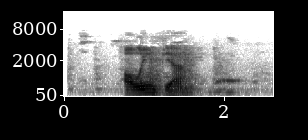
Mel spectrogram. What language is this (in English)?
Portuguese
